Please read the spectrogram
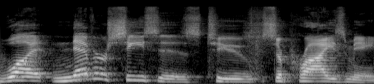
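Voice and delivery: sarcastic, mock-sincere tone.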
